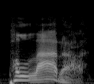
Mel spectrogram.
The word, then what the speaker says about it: Pallotta: We got Jennifer and Nick Pallotta.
